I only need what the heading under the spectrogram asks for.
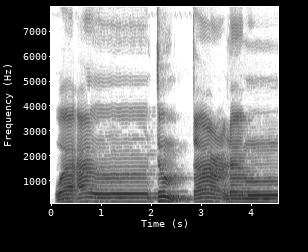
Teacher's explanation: mim sukun bertemu ta dibaca dengan jelas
